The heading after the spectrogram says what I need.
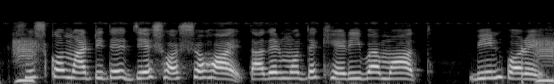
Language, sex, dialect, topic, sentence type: Bengali, female, Northern/Varendri, agriculture, statement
